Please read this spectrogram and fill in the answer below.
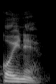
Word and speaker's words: koiné: en griego kiní o koiné. Digo koiné porque mayormente en los libros de teología o algún profesor de griego enseña de esa manera. Pero en realidad se pronuncia kiní, que significa el griego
